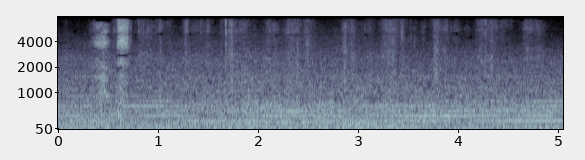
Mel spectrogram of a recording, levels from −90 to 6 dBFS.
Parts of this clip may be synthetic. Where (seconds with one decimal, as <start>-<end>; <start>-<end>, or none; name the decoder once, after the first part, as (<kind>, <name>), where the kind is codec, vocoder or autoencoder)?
1.1-4.2 (vocoder, Vocos)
